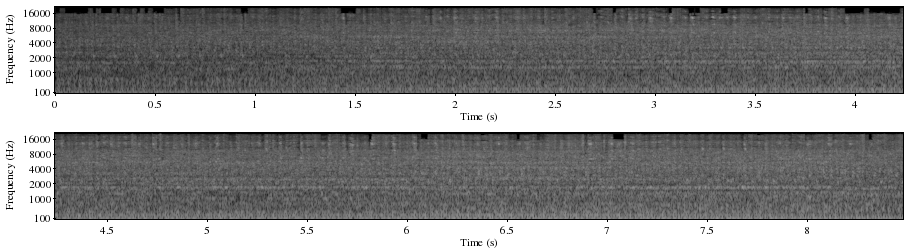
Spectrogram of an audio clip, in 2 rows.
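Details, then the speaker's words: Toyota Avanza at 300,000 km with only basic servicing and oil leaks in many places: steady low growl and hiss over an even idle with no clear knock; the growl is attributed to the air filter. "yang gerung-gerung itu dari filter udara."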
